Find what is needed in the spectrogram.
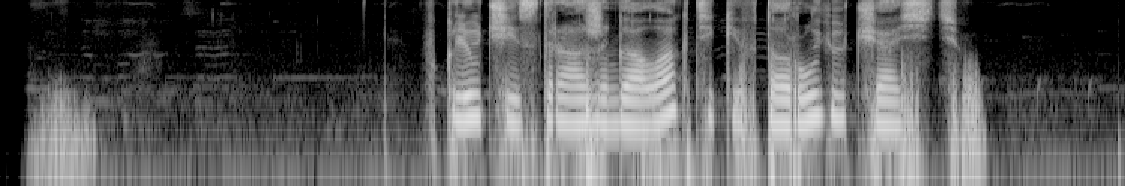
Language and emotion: Russian, neutral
